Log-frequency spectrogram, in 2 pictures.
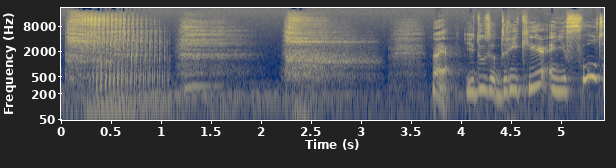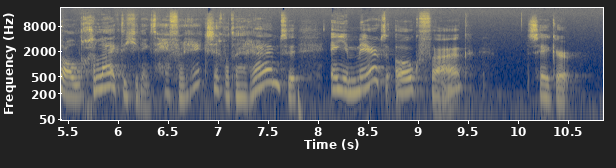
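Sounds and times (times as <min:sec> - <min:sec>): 
deep exhaling breaths taken slowly while waiting at a traffic light: 0:00.0 - 0:03.8, 0:07.8 - 0:08.1
speech: 0:03.7 - 0:10.6.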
